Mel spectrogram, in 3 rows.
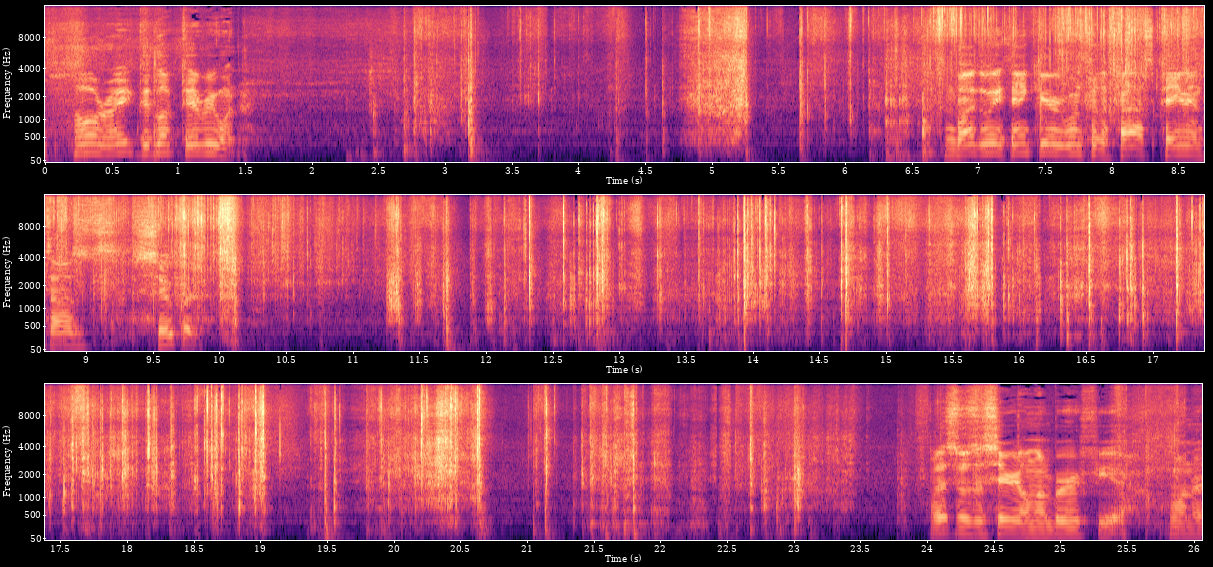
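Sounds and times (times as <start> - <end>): cardboard rustling: 2.4 - 24.0
wrapper crinkling: 5.1 - 20.7.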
